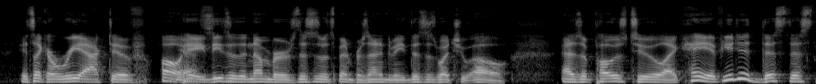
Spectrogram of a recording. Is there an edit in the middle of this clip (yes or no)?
no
